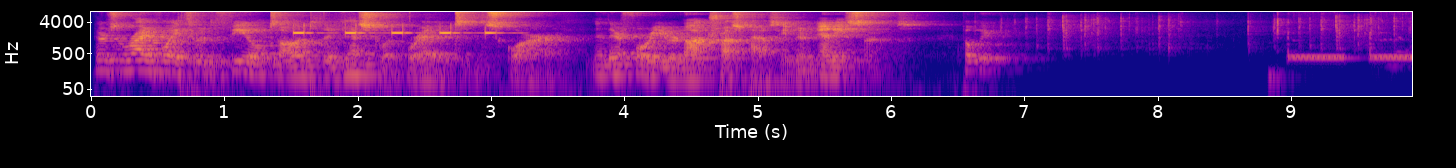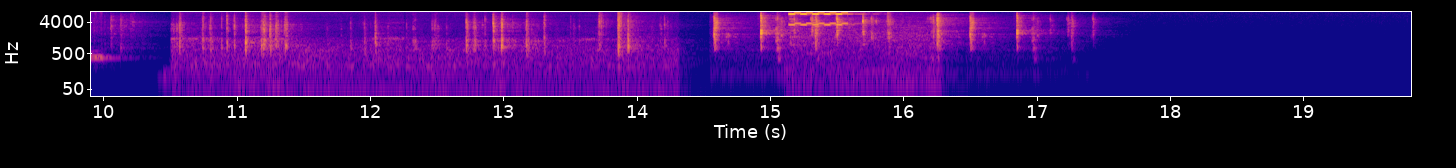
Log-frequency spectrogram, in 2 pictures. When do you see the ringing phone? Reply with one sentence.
The ringing phone can be heard from 1.5 to 3.0 s, from 8.8 to 10.6 s and from 15.1 to 16.3 s.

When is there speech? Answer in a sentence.
You can hear the speech from 0.0 to 6.8 s.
